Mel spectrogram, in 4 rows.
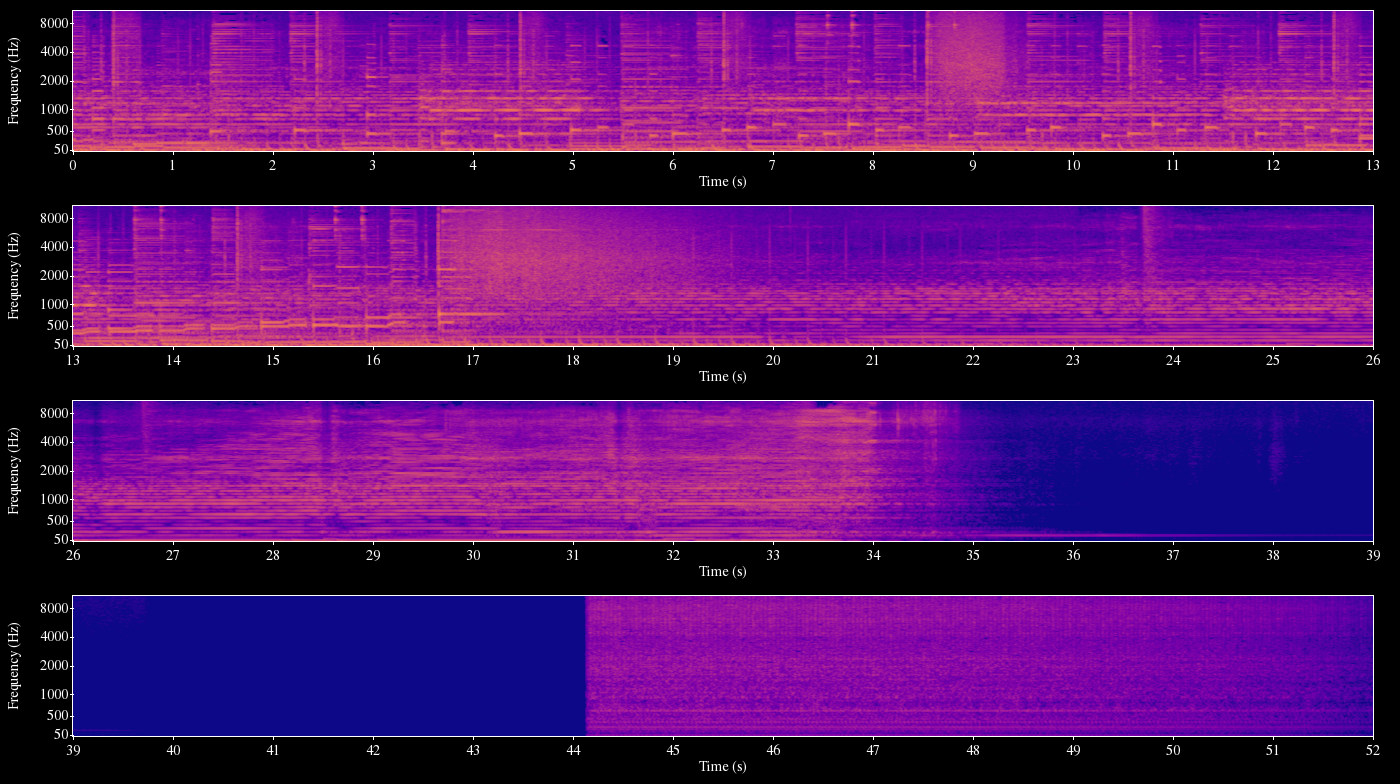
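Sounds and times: progressive rock instrumental: 0.0 - 22.9
film projector whirring: 44.2 - 52.0.

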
